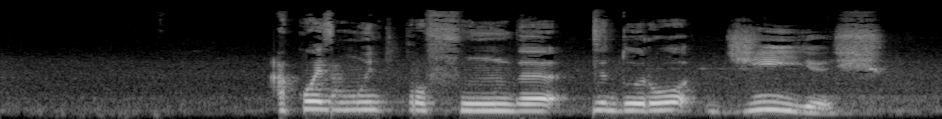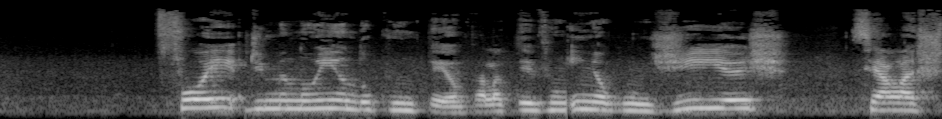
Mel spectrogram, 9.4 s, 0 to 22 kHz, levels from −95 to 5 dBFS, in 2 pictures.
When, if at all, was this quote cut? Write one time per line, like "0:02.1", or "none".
0:01.7
0:03.0
0:05.9
0:07.5

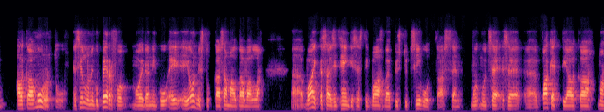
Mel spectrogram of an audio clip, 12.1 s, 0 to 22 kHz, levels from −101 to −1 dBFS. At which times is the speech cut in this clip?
0:01.4
0:03.6
0:09.3

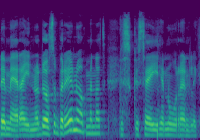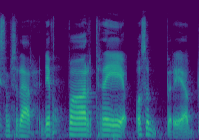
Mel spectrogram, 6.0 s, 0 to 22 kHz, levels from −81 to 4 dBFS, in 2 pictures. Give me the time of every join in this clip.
0:01.3
0:01.8
0:02.4
0:03.8
0:04.9

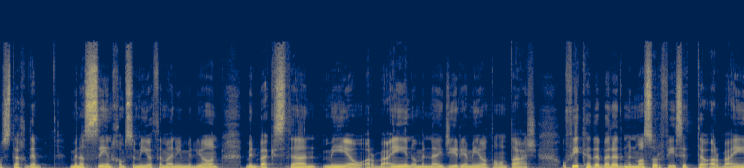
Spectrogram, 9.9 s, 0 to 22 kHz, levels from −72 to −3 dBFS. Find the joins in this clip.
0:08.3

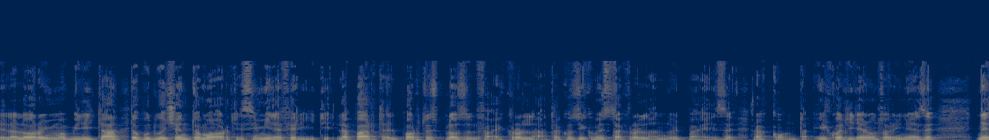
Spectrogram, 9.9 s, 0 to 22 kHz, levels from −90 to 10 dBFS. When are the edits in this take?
0:01.3
0:04.8
0:07.4

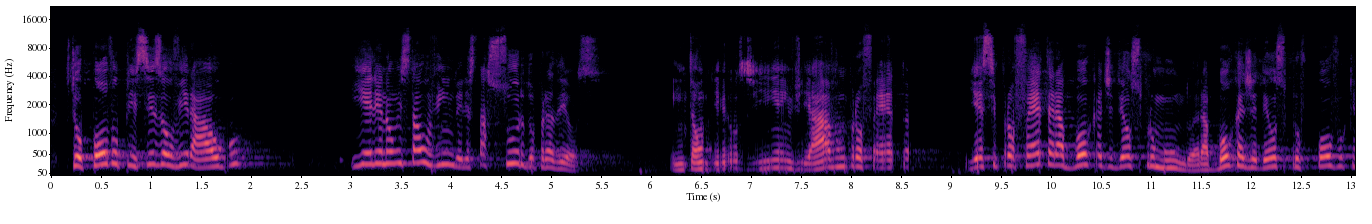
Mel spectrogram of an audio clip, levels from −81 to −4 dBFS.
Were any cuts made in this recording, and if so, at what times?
none

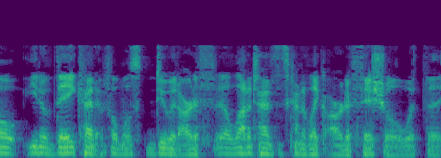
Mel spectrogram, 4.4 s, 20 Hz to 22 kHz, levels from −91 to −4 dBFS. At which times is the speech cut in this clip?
none

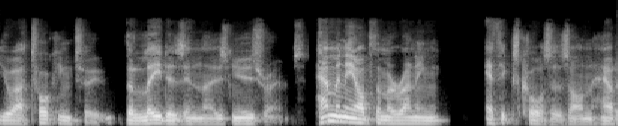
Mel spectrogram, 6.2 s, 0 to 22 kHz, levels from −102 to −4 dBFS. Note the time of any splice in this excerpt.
0:03.1
0:04.7

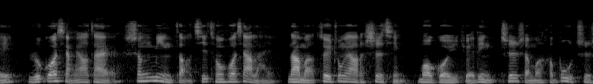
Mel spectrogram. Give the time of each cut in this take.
0:02.8

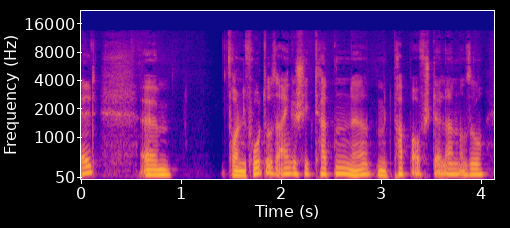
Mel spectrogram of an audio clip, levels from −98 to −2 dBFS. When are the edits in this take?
0:01.6

